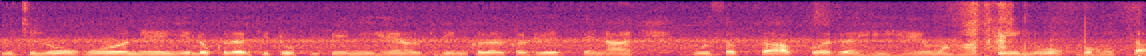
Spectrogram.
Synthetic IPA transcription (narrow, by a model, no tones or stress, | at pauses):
kʊt͡ʃʰloːɡõnejɛlokɐləɾkiʈoːpipeːniɦɛ̃ɔːɾɡɾiːnkɐləɾkɐɾeːsseːnaː | ʋosɐbsaːfkɐɾːɐɦeɦɛ̃ʋɐɦãpeloːɡbɐɦʊt̪sa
